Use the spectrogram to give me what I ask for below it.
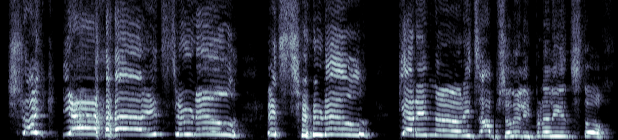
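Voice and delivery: high, screaming goal call; ecstatic shouting. Real, not acted. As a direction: roar the goal home in joy.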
